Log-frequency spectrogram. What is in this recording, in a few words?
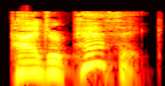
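"hydropathic", British English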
